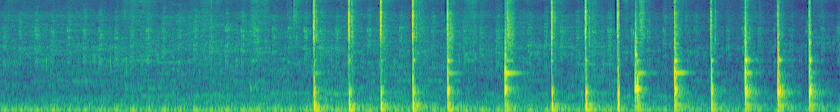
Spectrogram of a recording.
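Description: Wooden pestle pounding chopped fresh coriander in a stone mortar, grinding it for green chutney: a steady run of sharp knocks, about four a second, starting a little over two seconds in.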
